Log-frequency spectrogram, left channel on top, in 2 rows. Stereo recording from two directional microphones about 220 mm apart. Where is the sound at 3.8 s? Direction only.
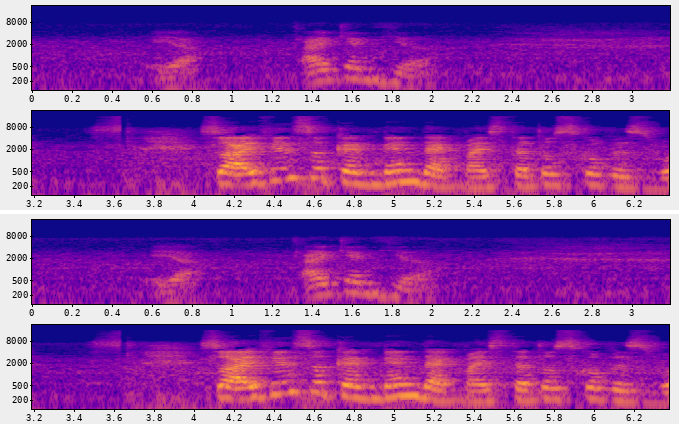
15° left (ahead or behind).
